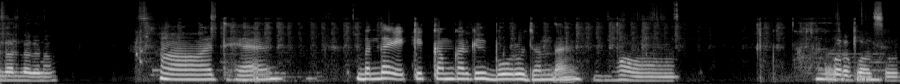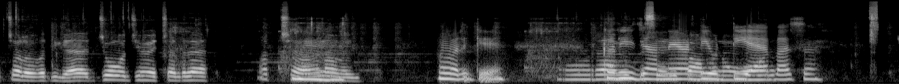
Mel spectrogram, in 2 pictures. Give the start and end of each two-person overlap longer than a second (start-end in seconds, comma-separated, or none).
15.0-16.8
